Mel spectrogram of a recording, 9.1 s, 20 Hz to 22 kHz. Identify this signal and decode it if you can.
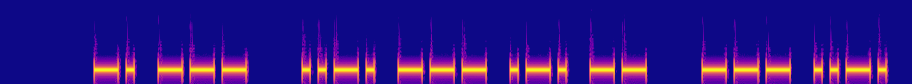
Morse code, heard as a keyed tone, about 15 wpm, 700 Hz. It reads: NO FORM OF
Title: Sentences from Top 1000 Words - Review Part 6 - 15wpm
